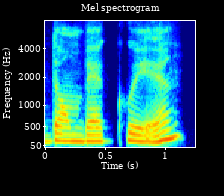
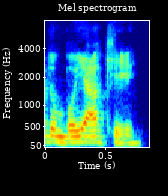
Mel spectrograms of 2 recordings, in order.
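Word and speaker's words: Yiadom-Boakye: I was looking at a book about Linetia Dombe-Queen, if I pronounce it correctly. You mean Linetia Domboyaki, the British?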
